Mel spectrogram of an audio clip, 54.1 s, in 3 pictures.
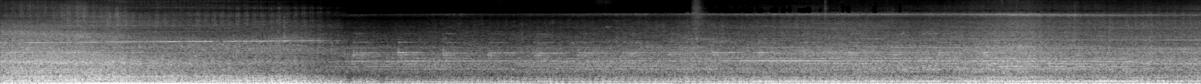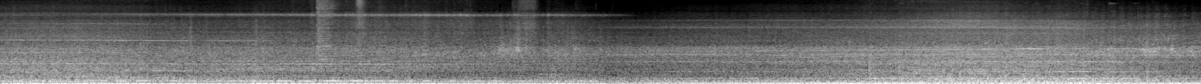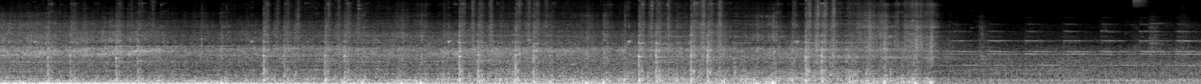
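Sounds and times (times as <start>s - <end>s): diesel locomotive engine drone: 0.0s - 54.0s
rail car wheels clicking: 29.4s - 54.0s.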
